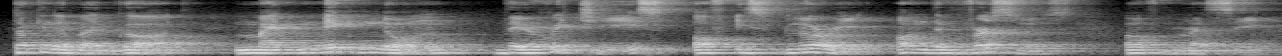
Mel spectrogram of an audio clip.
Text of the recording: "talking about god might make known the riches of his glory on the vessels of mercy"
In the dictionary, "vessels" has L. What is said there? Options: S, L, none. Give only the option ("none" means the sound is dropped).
none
